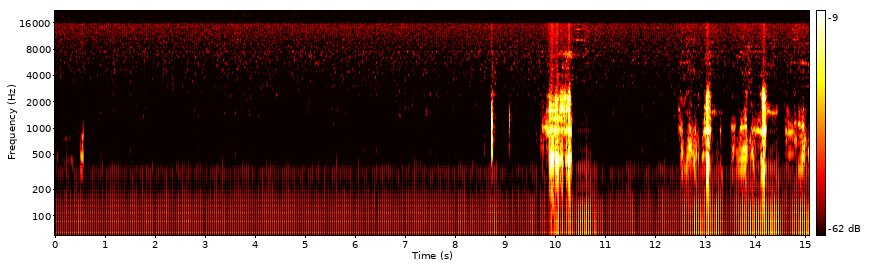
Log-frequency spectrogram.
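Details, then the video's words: Red deer stag of the Carpathians, Bucovina, Romania, in the breeding season, 29 September 2022: after long quiet, a sudden harsh roar, followed by a series of shorter, strained grunting bellows. "Boncănit / Carpathian stag Breeding season"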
